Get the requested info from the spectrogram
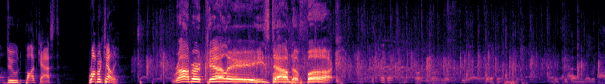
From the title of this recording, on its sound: Live at JFL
